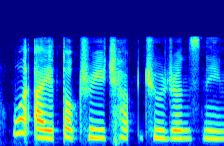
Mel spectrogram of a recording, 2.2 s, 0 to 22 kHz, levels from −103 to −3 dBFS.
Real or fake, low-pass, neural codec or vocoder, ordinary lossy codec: fake; none; codec, 16 kHz, 0.9 kbps, LongCat-Audio-Codec; none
